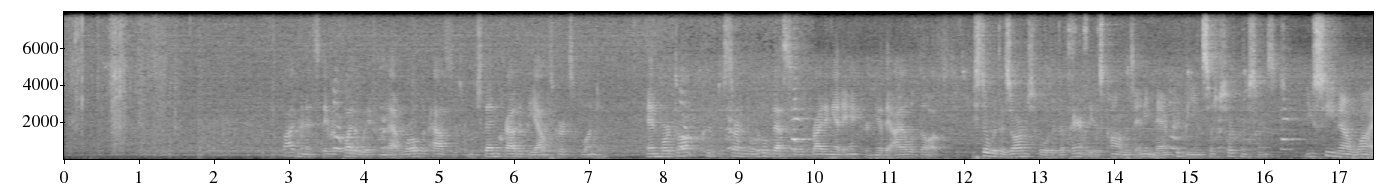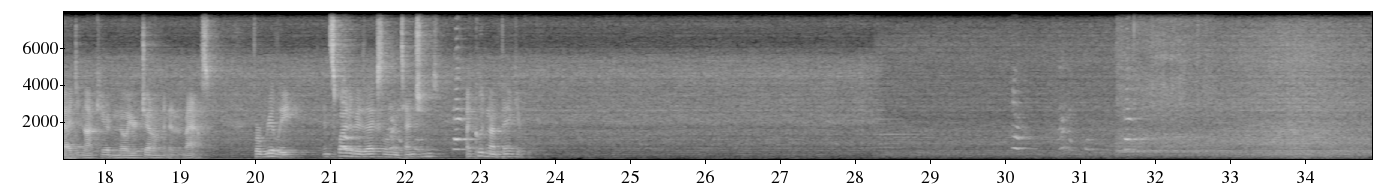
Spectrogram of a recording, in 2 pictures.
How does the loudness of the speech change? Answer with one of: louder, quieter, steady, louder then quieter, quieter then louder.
steady.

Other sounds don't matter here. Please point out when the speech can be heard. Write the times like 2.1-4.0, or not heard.
2.7-23.7.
